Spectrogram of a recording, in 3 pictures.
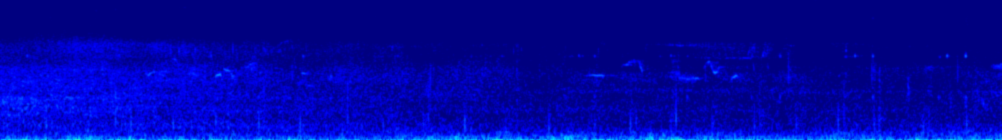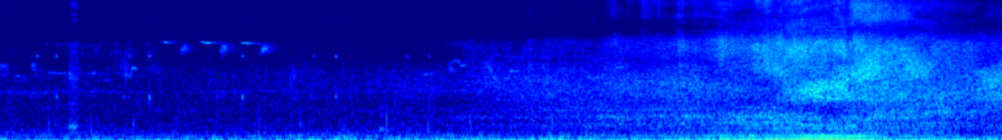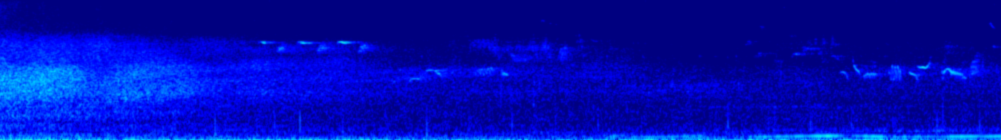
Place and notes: Bavariaring, Munich 德國 - Walking the streets in the morning
Morning, walking the streets, Traffic Sound, Voice traffic lights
